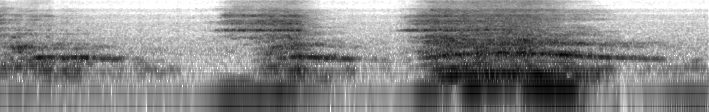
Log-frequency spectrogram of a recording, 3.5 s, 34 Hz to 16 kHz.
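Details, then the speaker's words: 1975 SEAT 850 first started since the 1990s, after fuel pump, plug wires and coil replaced: uneven revving surges with a raspy, blatting exhaust note wavering at idle; runs rough, exhaust problem noted. "it does sound kind of rough, but I mean this is a 20 years old sitting car."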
